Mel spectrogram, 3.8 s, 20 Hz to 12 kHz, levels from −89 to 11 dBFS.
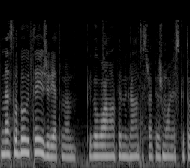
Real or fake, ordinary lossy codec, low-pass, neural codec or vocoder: real; MP3, 32 kbps; 10.8 kHz; none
